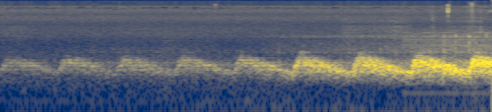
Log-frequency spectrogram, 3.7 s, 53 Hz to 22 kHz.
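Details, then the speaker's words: Doppler recording of a son's fetal heartbeat in utero during a pregnancy shortly after a miscarriage: rhythmic whooshing pulses at about 135 per minute, with music rising behind; fetal heartbeat. "what you're hearing here is the sound of our son's heartbeat in utero"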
